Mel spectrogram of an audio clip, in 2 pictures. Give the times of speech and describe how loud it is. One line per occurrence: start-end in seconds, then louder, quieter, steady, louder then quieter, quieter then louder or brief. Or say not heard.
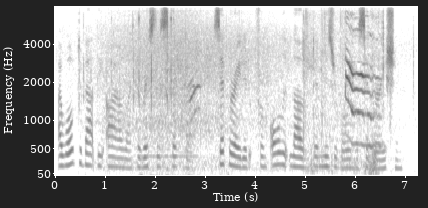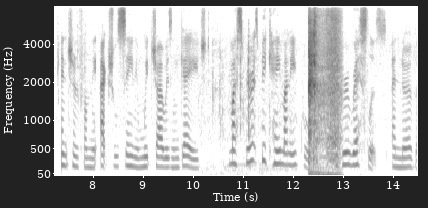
0.1-14.4 steady.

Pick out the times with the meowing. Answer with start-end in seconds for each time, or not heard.
1.7-3.0, 4.9-6.6, 12.3-13.0.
